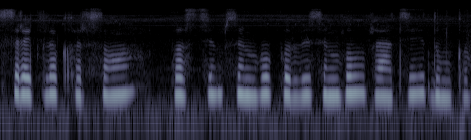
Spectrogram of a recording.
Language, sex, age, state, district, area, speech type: Santali, female, 18-30, Jharkhand, Seraikela Kharsawan, rural, spontaneous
